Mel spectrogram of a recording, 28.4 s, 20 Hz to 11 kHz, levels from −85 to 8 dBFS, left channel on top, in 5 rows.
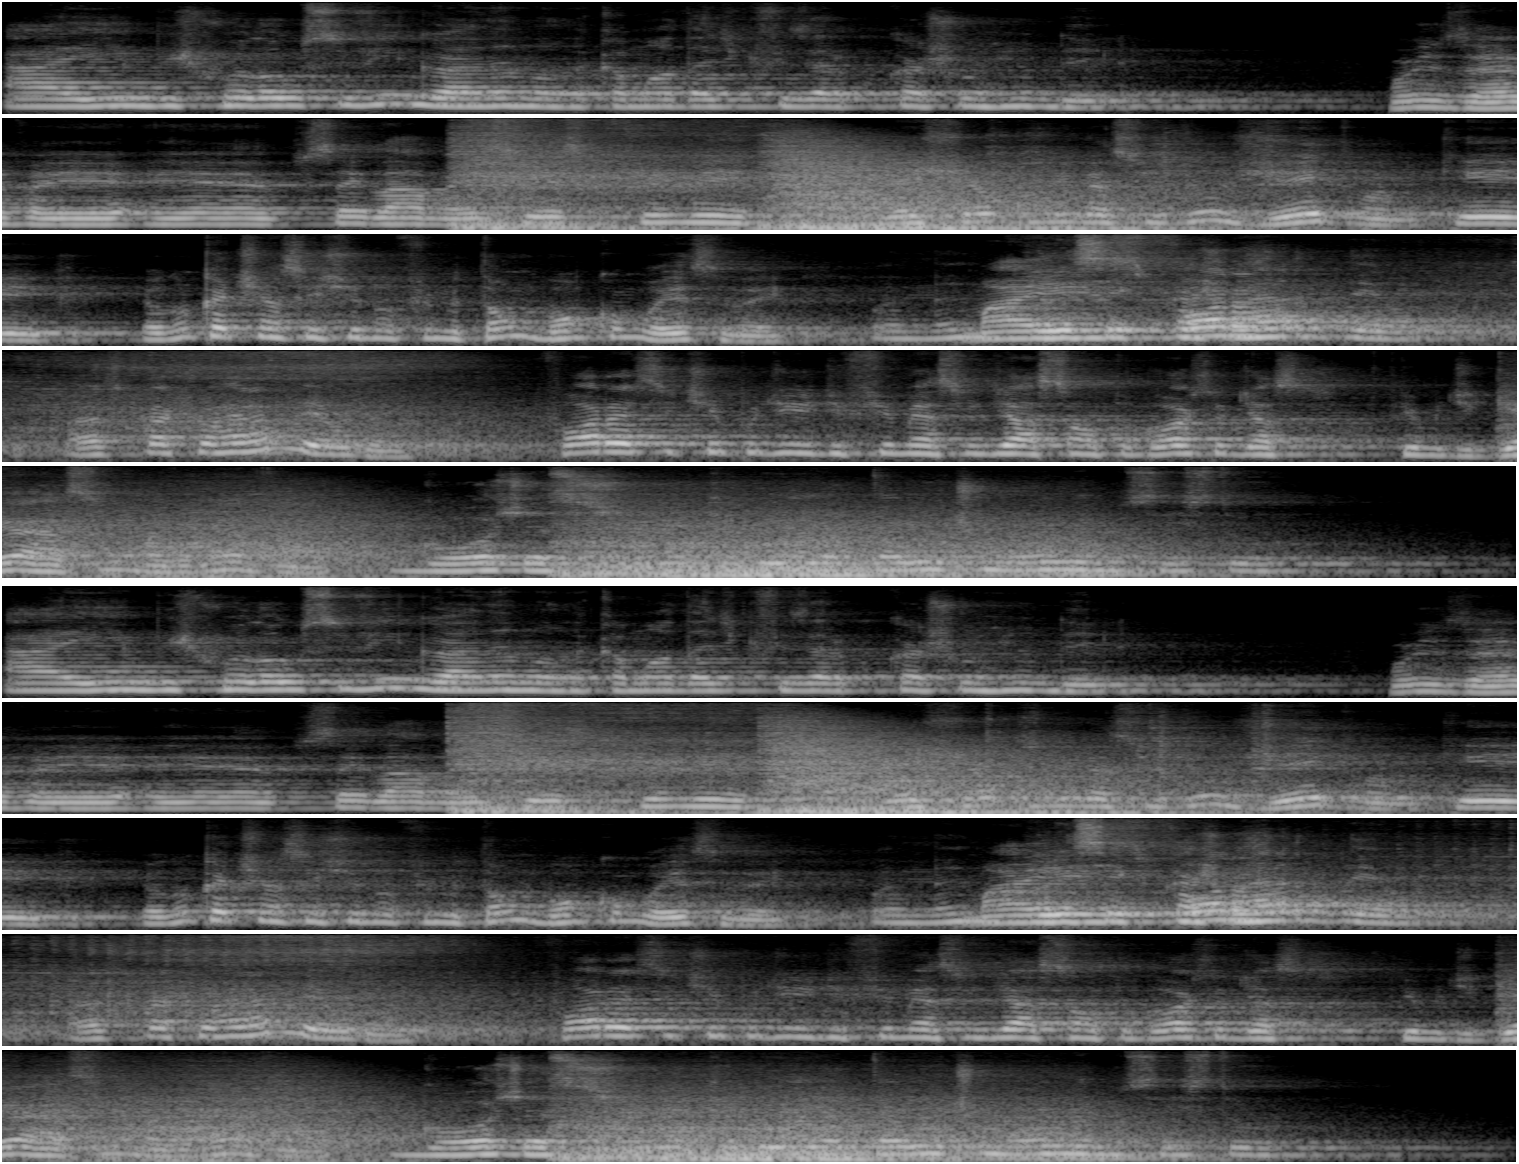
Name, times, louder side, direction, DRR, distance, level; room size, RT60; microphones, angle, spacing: voice 1, 0.0-4.2 14.6-16.7 24.2-27.6, equal, 5° right, 3 dB, 0.8 m, -24 dB
voice 2, 5.2-8.5 9.0-14.3 14.9-16.1 17.3-18.6 19.1-22.0 22.3-24.0, left 2 dB, 25° left, 4 dB, 0.4 m, -24 dB
sound 1, 7.3-11.0 12.8-21.3 22.6-24.3 24.8-26.8, equal, 65° right, 3.3 m, -27 dB
22.0 x 12.0 x 2.2 m, 2.6 s
head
